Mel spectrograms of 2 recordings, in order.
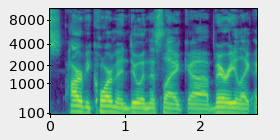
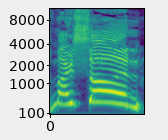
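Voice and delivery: high, loud mock-proud shout; shouted My son; 4 dB louder than usual. Father meeting the boy, high, loud proud shout. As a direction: cry out like a proud robot father. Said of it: "he goes".

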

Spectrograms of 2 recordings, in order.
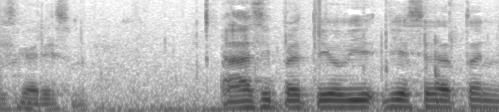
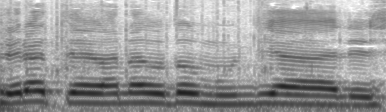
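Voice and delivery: fanfarronada en broma; 7 semitones higher, 8 dB louder, slower than usual. Real, not acted. Mock boast in football banter.

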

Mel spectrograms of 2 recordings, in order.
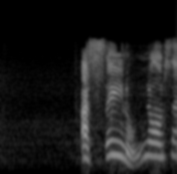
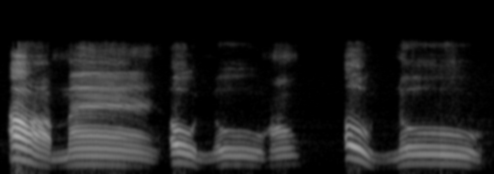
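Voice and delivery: dismayed groan; 6 semitones lower, much slower than usual. Retold or imitated.

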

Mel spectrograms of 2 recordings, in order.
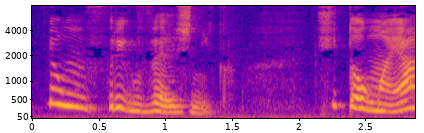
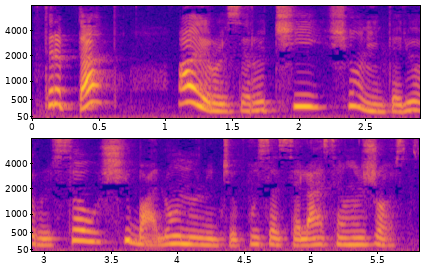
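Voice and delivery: plain reading voice

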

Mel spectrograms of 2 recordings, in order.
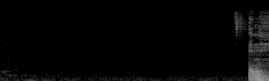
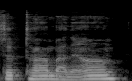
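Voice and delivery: usual speaking voice

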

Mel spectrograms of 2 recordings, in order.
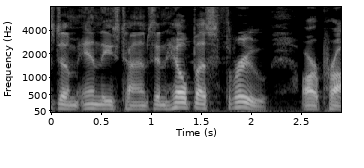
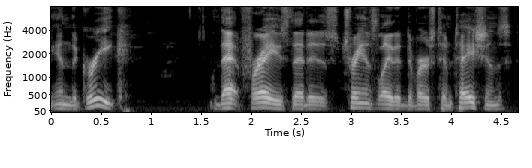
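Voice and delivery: ordinary delivery

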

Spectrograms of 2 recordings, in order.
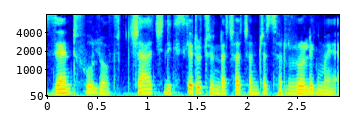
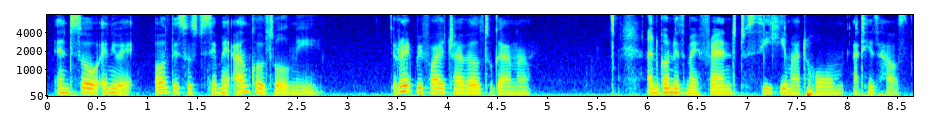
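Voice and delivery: normal talking voice

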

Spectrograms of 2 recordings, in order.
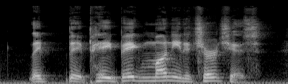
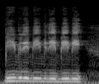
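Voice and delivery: playful mock stammer, kept low; joking babbled stammer; Porky Pig stutter; 6 semitones lower, 3 dB quieter, much faster than usual. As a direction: lightly imitate a cartoon stutter. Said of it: "I'm not Porky the Pig here".

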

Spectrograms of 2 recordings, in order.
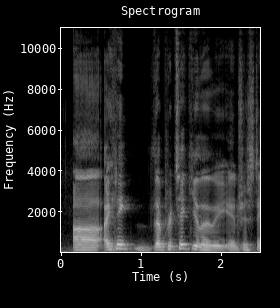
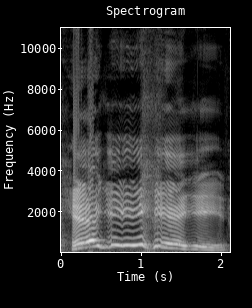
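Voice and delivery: put-on booming old-timey town crier; 6 semitones higher, 6 dB louder, much slower than usual. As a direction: proclaim it like a medieval herald. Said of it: "he turns around and he is like".

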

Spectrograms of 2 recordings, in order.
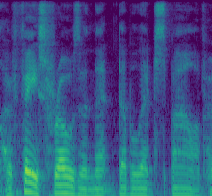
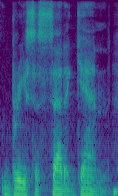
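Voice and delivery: ordinary delivery

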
